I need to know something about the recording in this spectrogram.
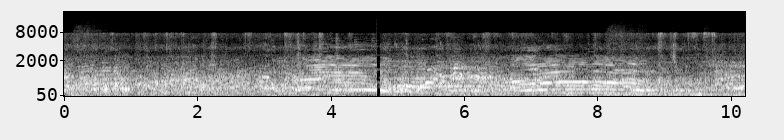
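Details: Simmental cattle at the Pasar Pon cattle market in Ambarawa, lowing in a drawn-out, wavering moo in the middle of the recording, partly buried under steady market crowd chatter and background bustle.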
